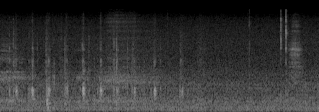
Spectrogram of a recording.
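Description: Faint, light clicks, several a second for the first few seconds and then thinning out, over near-silent room tone.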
